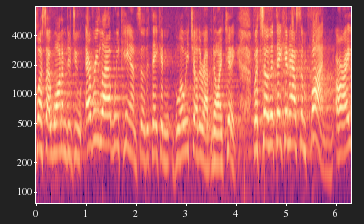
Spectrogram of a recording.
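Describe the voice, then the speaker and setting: A woman speaks at a fairly quick pace in a high pitch and an animated tone, with ordinary pitch variation. Noticeable background noise is present. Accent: American. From Michigan. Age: 60s. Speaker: science teacher. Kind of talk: parent information presentation.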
